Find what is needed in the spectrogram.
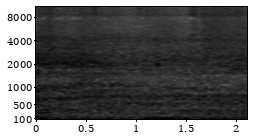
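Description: Steady low rumble of background noise, with no speech.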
